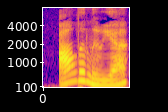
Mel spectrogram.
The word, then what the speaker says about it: Alleluia: In Greek, there are no H or H sound, so they use it as the closest sounding one, which is A or A. That is how Hallelujah became Alleluia and is pronounced the way it is.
